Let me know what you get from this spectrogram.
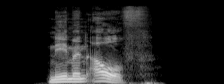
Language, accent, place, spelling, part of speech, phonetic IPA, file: German, Germany, Berlin, nähmen auf, verb, [ˌnɛːmən ˈaʊ̯f], De-nähmen auf.ogg
- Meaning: first/third-person plural subjunctive II of aufnehmen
